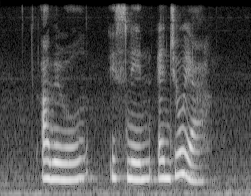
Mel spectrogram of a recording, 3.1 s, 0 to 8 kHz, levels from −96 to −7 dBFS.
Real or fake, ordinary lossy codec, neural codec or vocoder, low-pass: real; none; none; 7.2 kHz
